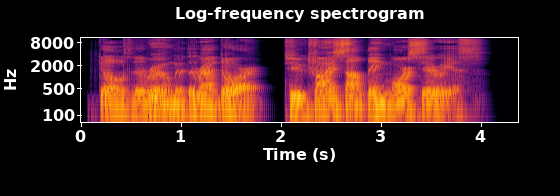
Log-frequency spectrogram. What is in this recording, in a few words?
serious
